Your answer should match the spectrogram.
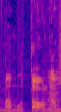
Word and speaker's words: Mammutones: La parola sarda si pronuncia Mammutones. – Mammutones. – Mammutones, così con Mammutones. Io l'ho fatta un po' più americana, dai.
